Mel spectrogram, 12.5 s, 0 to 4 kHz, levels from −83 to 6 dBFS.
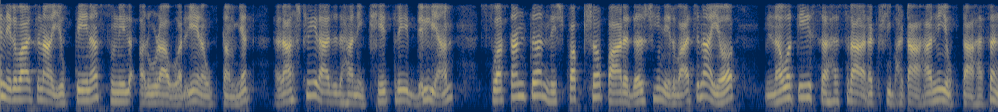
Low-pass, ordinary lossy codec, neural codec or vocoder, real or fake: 3.6 kHz; none; codec, 16 kHz, 2 kbps, FunCodec, trained on Chinese and English, 25 frames a second; fake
